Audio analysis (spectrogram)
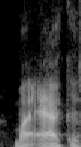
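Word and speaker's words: Myakka: It's pronounced Myaca State Park.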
